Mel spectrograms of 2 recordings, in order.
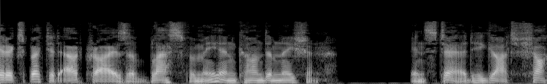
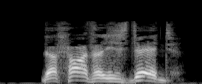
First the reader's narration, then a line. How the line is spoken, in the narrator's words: snapped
